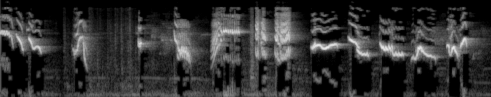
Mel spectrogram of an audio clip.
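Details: Masteran training song of the oriental magpie-robin (kacer): a fast jumble of sweeping whistles, harsh chattering notes and twisting phrases in close succession.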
